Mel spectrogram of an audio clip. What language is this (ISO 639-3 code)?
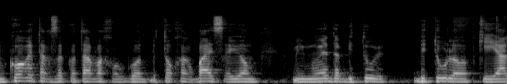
heb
